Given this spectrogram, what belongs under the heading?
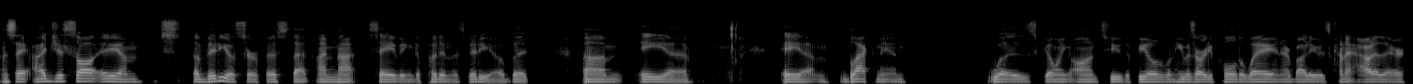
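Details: Adult male co-host who says his stuttering is worse in front of a camera or with someone important and happens every so often; stuttering.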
